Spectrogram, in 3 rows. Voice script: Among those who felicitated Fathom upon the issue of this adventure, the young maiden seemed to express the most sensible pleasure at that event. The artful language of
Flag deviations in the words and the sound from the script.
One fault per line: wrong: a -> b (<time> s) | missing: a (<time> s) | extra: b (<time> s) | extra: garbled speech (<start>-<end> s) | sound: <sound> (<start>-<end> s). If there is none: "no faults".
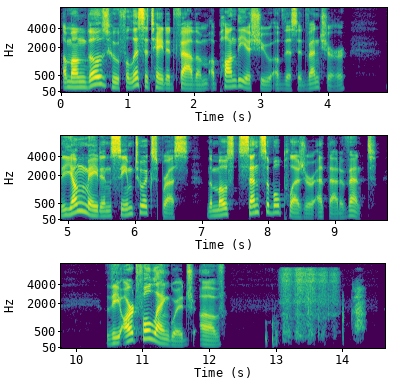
sound: sniff (12.8-14.4 s)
